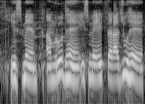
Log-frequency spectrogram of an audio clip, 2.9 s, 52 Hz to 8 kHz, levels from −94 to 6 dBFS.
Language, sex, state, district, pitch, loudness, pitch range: Hindi, male, Jharkhand, Deoghar, 175 Hz, -15 LUFS, 160-185 Hz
